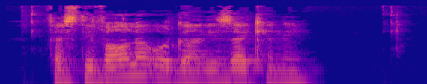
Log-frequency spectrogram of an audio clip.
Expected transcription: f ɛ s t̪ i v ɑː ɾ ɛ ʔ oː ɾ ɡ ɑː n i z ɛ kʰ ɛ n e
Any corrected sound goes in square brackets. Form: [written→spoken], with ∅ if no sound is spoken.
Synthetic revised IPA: f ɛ s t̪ i v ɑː [ɾ→l] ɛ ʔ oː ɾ ɡ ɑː n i z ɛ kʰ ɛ n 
